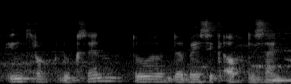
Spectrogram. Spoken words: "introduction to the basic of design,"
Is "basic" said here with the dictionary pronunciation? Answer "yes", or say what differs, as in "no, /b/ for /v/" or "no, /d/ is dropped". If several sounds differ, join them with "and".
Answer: yes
